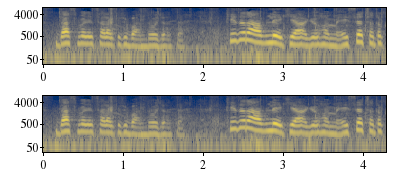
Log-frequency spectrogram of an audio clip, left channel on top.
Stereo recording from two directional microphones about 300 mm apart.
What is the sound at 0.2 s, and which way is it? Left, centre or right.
Speech, centre.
